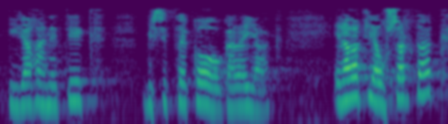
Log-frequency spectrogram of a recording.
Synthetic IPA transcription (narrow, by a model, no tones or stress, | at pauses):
iɾaɣane̞t̪ik | bisit͡se̞ko̞ɡaɾajak | e̞ɾaβ̞akiawsaɾt̪ak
